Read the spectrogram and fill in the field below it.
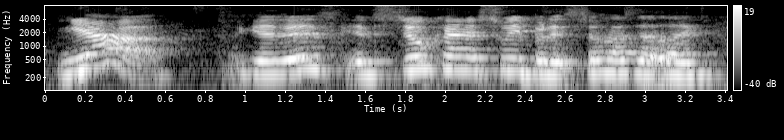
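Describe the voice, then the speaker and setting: A woman's voice: fairly high pitch, normal speed, pushed and bright. A young woman vlogger chatting casually through a beauty haul, full of "um" and "like" fillers. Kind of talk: casual product haul review. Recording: echoey room with faint noise.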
